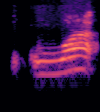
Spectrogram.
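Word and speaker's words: は: Kata kerja T diikuti wa ikemasen. Memang ini hal. Tapi ini kan hal yang di hiragana. Iya, hal cara bacanya. Tapi ketika masuk di rumus, bukan hal lagi dibaca, tapi jadi T wa ikemasen.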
